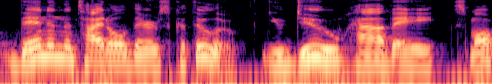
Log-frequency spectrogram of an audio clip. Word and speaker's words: Cthulhu: So then in the title, there's Cthulhu. You do have a small contingent of Lovecraft nerds online who say it's not pronounced Cthulhu, but rather more like a cat coughing up a hairball, but I'm not going to do that here.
